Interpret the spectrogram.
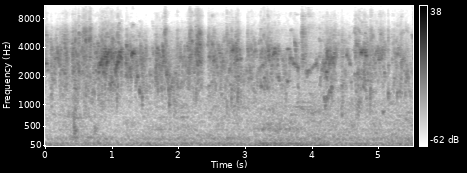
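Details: Colony of budgies kept in an aviary, giving a busy stream of twittering chirps and grating warbled notes, many birds calling at once with a burst of louder squeaky notes near the start.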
